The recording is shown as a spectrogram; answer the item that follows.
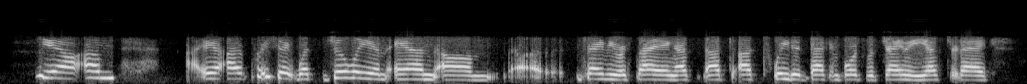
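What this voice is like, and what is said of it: Sick, slightly off voice. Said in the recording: “I've got a little bit of walking pneumonia, so my voice is a little bit off.”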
